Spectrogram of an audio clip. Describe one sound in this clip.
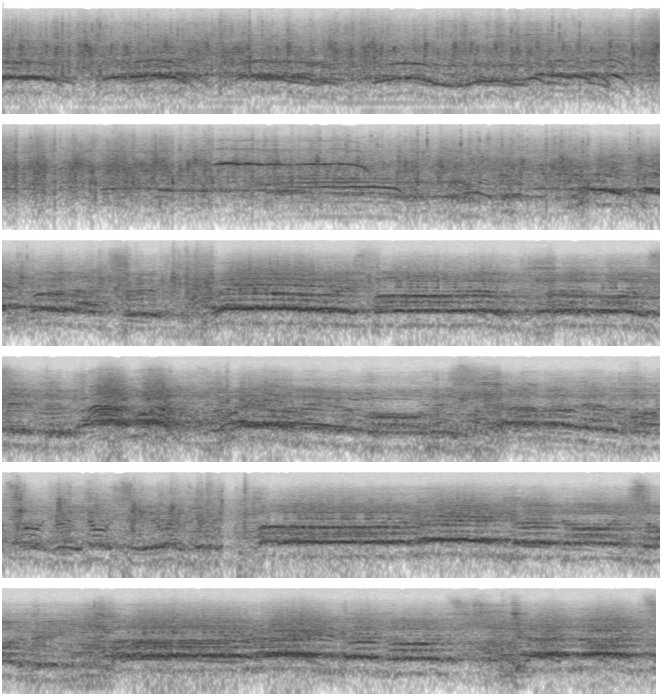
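A large crowd of football fans sings loudly together in an open stadium.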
